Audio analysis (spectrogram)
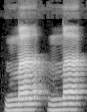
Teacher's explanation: నాలుక చివర భాగము దంతపంక్తి యొక్క వెనక తాకితే తప్ప నకారము పలకదు.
